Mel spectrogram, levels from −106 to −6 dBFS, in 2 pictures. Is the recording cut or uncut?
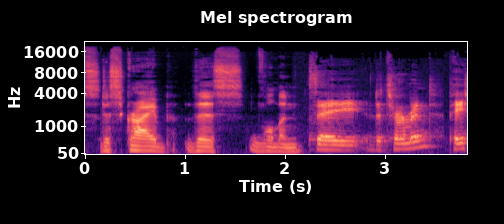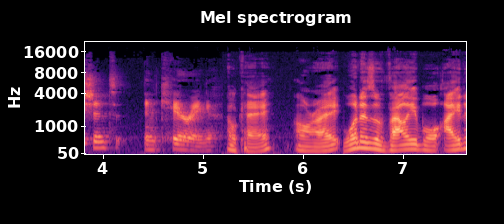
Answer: cut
